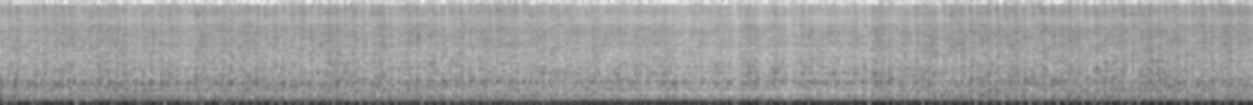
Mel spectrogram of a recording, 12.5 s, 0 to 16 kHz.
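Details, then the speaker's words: First start of a carbureted LS V8 in a Fairmont on open headers (1-7/8 in primaries, 3 in collector), fuel pump off because of carburetor leaks, about 40 psi oil pressure: a loud, deep, steady idle with lumpy cam beat and no misses or knocks. The idle is normal. "But, as far as a first fire up, I couldn't be happier. I'm thrilled. The It It sounds really good. It's It has good cam shaft sound."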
